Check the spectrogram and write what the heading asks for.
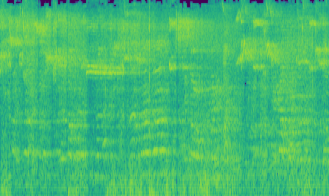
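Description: Indoor basketball game in an echoing gym: sneakers squeaking on the hardwood court, the ball bouncing, and players and spectators shouting.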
